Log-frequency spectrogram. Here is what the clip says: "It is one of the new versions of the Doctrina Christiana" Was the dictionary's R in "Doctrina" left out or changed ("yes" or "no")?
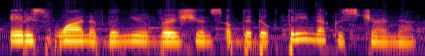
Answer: no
